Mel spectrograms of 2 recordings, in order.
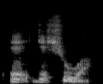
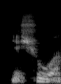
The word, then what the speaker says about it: Yeshúa: traducido no en realidad el nombre correcto es yeshúa yeshúa no Pero obviamente con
